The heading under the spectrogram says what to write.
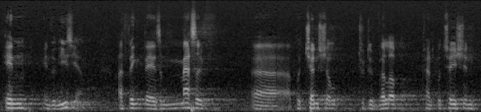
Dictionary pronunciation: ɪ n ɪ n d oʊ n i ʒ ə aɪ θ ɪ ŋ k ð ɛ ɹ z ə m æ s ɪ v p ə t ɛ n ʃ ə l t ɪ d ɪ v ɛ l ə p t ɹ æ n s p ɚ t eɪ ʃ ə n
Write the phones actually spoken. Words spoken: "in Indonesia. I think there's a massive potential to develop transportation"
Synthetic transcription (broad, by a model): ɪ n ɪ n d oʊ n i z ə aɪ θ ɪ ŋ k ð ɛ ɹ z ə m æ s ɪ v p ə t ɛ n ʃ ə l t ɪ d ɪ v ɛ l ə p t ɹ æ n s p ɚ t eɪ ʃ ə n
